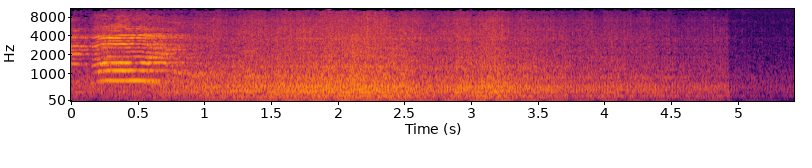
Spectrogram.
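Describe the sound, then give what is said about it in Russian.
An airplane starts up for takeoff with a loud, steady propeller-engine roar that holds for about five seconds, then drops away sharply near the end. “Самолет на старт! Есть самолет на старт!”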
